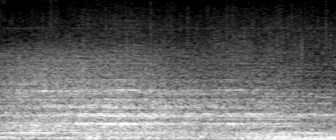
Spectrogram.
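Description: Dramatic film score swelling in: sustained chords that build about a second in and hold, over a low rumble and a rain-like hiss.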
